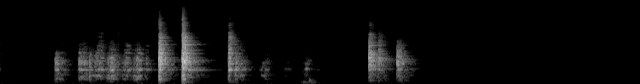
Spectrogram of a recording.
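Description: Metal spatula chopping down through hash browns onto the Blackstone griddle's steel top: a few sharp clinks and knocks, two in quick succession about one and a half seconds in and two more near four seconds, then the sound cuts out to silence.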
